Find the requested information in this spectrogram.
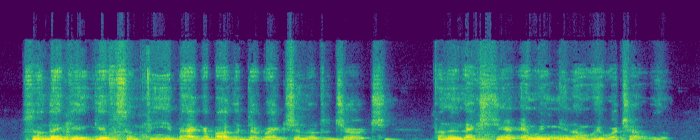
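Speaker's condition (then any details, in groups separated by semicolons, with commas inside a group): ALS; hoarse voice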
